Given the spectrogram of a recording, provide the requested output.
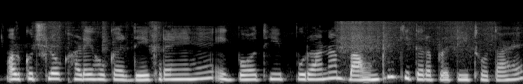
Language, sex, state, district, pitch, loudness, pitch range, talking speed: Hindi, female, Jharkhand, Garhwa, 230 Hz, -14 LUFS, 220-245 Hz, 205 wpm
